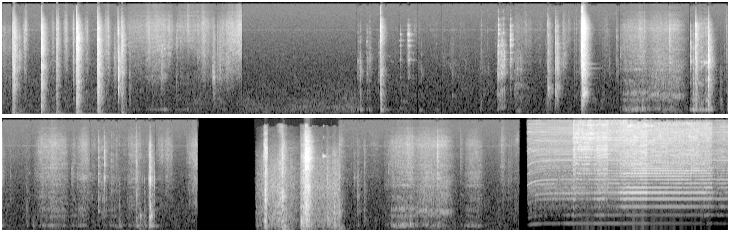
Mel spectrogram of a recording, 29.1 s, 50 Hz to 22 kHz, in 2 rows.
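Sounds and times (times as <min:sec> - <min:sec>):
brief scraping: 0:19.6 - 0:21.4.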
